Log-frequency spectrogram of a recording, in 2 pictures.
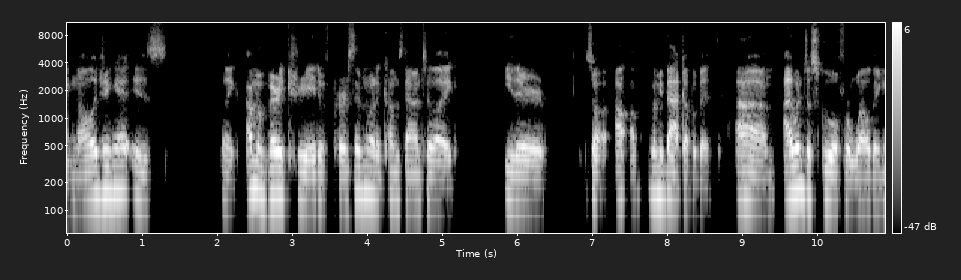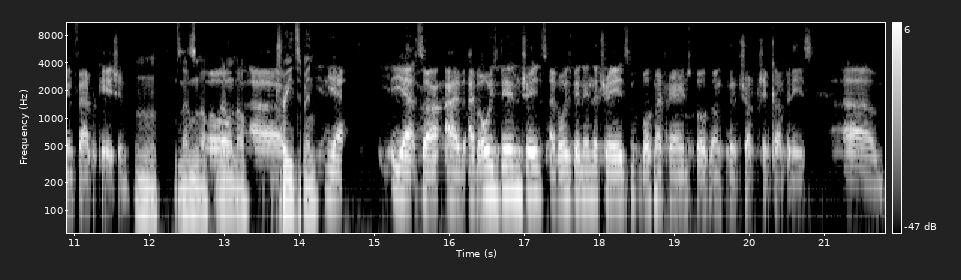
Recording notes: our first zoom episode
